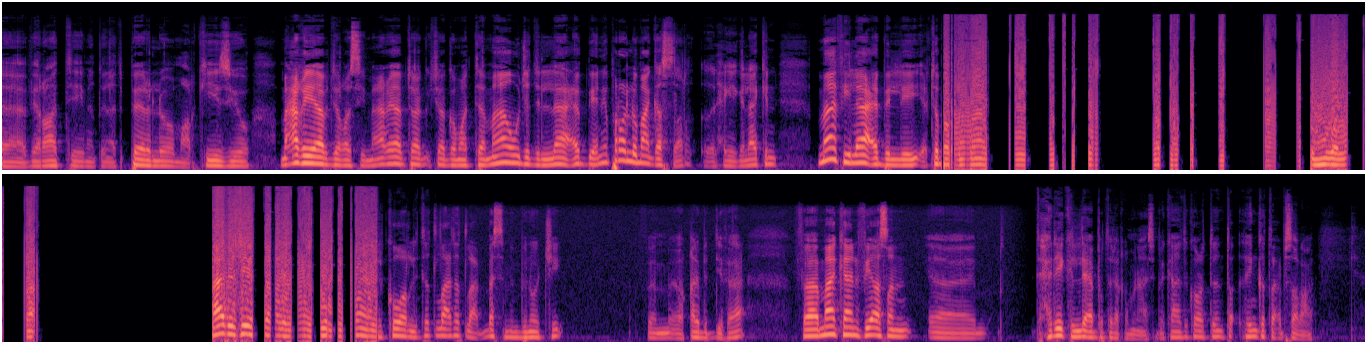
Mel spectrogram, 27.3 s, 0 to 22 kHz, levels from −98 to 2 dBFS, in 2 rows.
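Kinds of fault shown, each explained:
Low bit depth without dither: From 9.39 to 17.39 s the sound turns harsh and grainy, with distortion that follows the signal and is nearly as loud as it, likely from rounding to about 3 bits without dither. The waveform shows coarse staircase steps, and the spectrogram fills with hash that tracks the sound.
Digital radio blending to analogue: At 17.77 s the receiver cross-fades over 276 ms to the FM broadcast of the same station, returning at 23.94 s. Faint hiss rises well below the sound while the level stays unchanged.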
